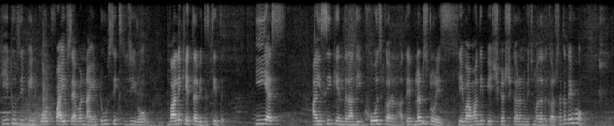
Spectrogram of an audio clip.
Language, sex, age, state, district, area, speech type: Punjabi, female, 30-45, Punjab, Pathankot, rural, read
